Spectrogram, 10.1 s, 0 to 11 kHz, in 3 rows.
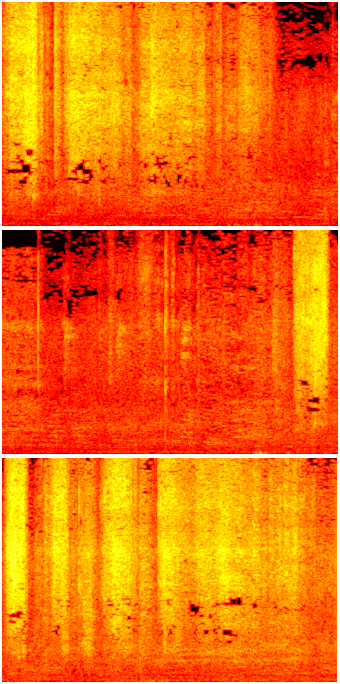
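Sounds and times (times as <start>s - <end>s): spoon scraping in a mortar: 0.0s - 2.7s, 6.3s - 10.0s.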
